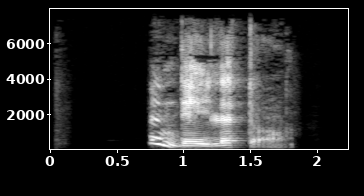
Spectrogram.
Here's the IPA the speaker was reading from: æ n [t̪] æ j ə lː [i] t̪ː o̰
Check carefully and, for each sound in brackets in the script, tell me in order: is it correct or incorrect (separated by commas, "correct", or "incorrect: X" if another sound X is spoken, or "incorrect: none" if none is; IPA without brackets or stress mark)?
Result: incorrect: d̪, incorrect: æ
